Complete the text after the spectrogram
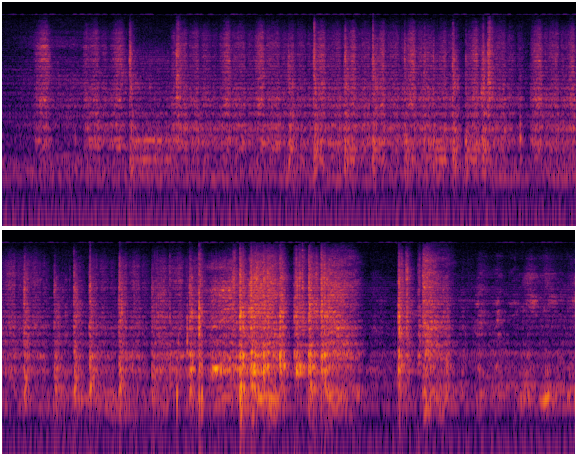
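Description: A small electric toy car motor whirs as the car drives across the floor.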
